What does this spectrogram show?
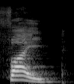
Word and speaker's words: fight: तो आपको पता है GHT में आया GH हमेशा साइलेंट होता है।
